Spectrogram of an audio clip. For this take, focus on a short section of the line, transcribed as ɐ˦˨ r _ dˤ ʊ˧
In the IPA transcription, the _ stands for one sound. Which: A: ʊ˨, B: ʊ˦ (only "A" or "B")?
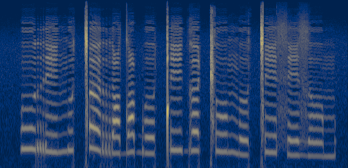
A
